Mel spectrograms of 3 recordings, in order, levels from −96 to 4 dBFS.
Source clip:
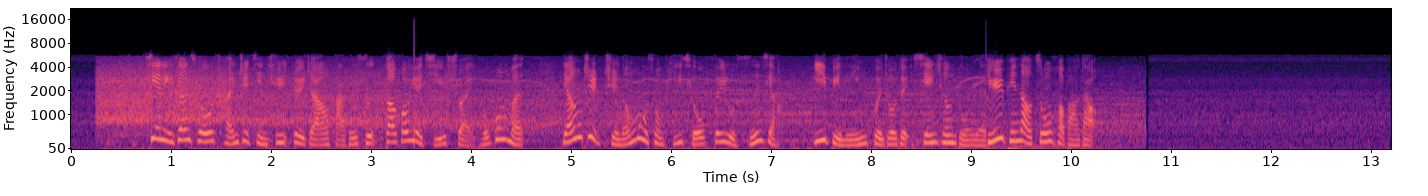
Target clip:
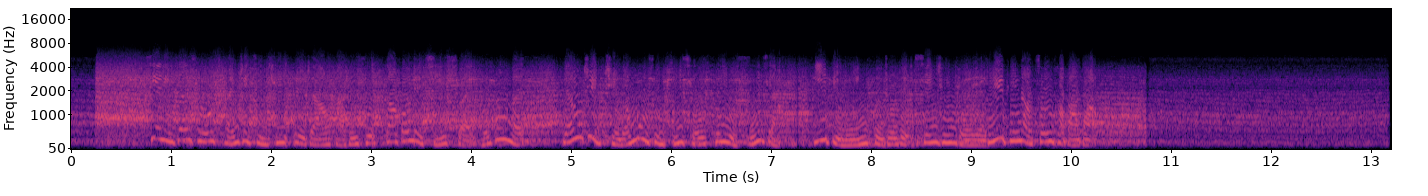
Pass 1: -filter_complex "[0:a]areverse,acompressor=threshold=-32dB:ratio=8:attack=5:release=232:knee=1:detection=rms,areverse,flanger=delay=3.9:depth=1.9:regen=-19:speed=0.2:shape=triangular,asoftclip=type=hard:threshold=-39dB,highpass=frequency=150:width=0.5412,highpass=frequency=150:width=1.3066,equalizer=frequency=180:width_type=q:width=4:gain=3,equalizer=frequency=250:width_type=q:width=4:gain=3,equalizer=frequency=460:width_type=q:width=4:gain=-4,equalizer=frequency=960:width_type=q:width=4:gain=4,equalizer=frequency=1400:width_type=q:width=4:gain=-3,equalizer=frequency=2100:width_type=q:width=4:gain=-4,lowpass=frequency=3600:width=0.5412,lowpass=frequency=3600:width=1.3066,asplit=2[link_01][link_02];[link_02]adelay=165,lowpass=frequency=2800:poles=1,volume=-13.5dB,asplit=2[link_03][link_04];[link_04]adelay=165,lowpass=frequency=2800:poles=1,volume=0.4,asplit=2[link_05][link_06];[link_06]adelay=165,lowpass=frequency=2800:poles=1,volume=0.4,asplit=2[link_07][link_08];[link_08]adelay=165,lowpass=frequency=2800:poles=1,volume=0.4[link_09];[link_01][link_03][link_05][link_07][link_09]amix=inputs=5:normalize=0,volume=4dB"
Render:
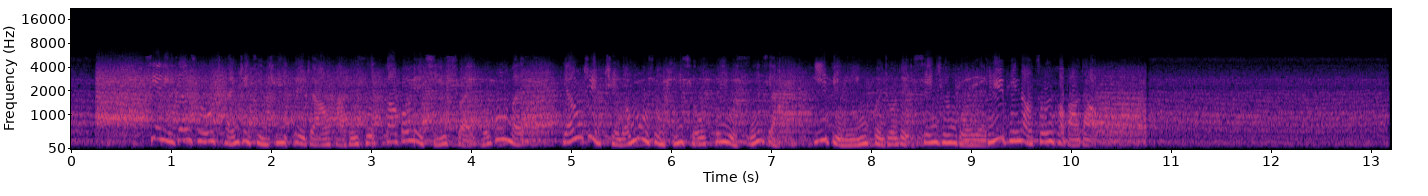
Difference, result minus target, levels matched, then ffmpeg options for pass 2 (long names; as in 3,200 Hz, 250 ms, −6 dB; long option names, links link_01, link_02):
downward compressor: peak gain reduction +6.5 dB
-filter_complex "[0:a]areverse,acompressor=threshold=-24.5dB:ratio=8:attack=5:release=232:knee=1:detection=rms,areverse,flanger=delay=3.9:depth=1.9:regen=-19:speed=0.2:shape=triangular,asoftclip=type=hard:threshold=-39dB,highpass=frequency=150:width=0.5412,highpass=frequency=150:width=1.3066,equalizer=frequency=180:width_type=q:width=4:gain=3,equalizer=frequency=250:width_type=q:width=4:gain=3,equalizer=frequency=460:width_type=q:width=4:gain=-4,equalizer=frequency=960:width_type=q:width=4:gain=4,equalizer=frequency=1400:width_type=q:width=4:gain=-3,equalizer=frequency=2100:width_type=q:width=4:gain=-4,lowpass=frequency=3600:width=0.5412,lowpass=frequency=3600:width=1.3066,asplit=2[link_01][link_02];[link_02]adelay=165,lowpass=frequency=2800:poles=1,volume=-13.5dB,asplit=2[link_03][link_04];[link_04]adelay=165,lowpass=frequency=2800:poles=1,volume=0.4,asplit=2[link_05][link_06];[link_06]adelay=165,lowpass=frequency=2800:poles=1,volume=0.4,asplit=2[link_07][link_08];[link_08]adelay=165,lowpass=frequency=2800:poles=1,volume=0.4[link_09];[link_01][link_03][link_05][link_07][link_09]amix=inputs=5:normalize=0,volume=4dB"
